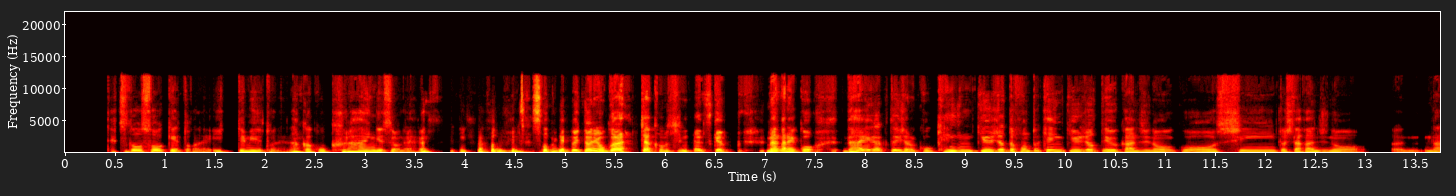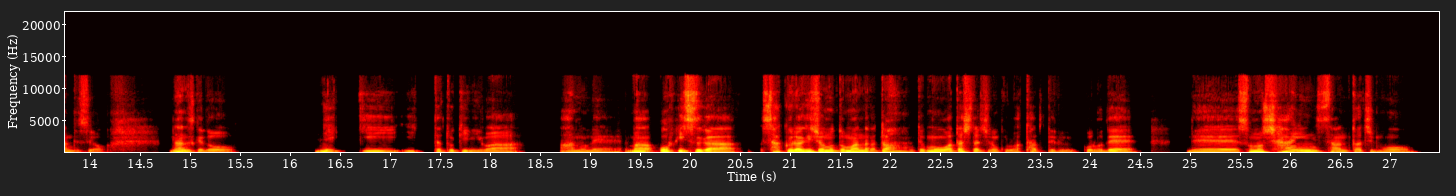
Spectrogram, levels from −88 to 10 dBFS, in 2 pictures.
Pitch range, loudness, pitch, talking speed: 110-165 Hz, -23 LUFS, 125 Hz, 340 characters per minute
